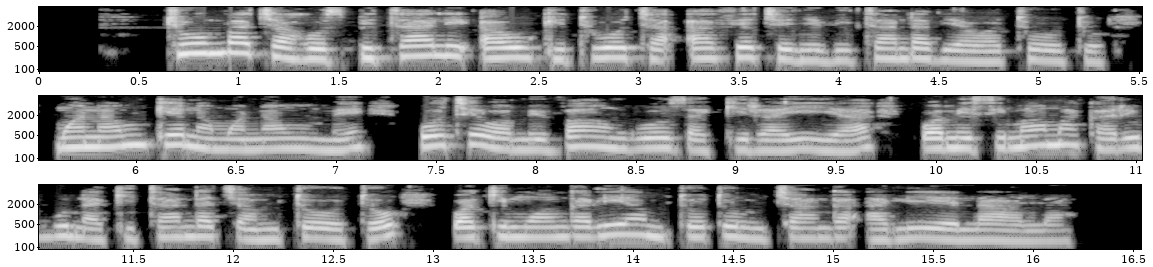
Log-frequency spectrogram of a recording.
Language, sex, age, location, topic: Swahili, female, 25-35, Kisumu, health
